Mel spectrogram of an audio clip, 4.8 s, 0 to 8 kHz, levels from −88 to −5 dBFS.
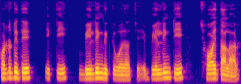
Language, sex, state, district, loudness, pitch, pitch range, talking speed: Bengali, male, West Bengal, Cooch Behar, -18 LUFS, 135 Hz, 125-145 Hz, 125 wpm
